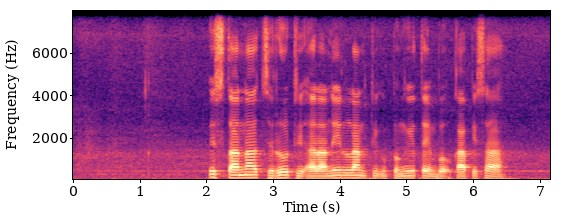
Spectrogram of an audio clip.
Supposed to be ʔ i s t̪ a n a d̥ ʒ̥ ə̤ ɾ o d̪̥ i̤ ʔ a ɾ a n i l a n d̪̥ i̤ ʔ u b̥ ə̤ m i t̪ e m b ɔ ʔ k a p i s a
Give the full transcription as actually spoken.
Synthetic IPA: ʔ i s t̪ a n a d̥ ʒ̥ ə̤ ɾ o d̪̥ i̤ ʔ a ɾ a n i l a n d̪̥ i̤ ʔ u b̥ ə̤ ŋ i t̪ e m b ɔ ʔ k a p i s a

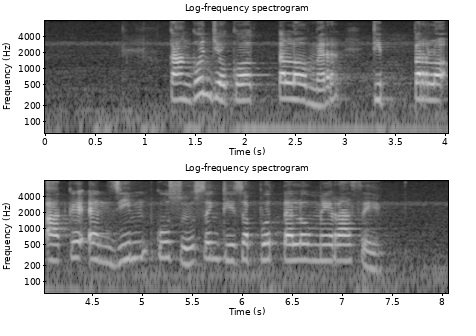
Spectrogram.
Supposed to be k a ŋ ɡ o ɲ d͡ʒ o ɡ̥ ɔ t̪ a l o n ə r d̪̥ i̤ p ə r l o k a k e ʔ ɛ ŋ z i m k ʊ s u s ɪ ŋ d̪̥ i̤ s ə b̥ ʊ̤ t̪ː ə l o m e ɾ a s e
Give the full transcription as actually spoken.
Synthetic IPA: k a ŋ ɡ o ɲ d͡ʒ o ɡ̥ ɔ t̪ ə l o m ə r d̪̥ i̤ p ə r l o ʔ a k e ʔ ɛ n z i m k u s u s ɪ ŋ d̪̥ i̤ s ə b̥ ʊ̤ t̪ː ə l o m e ɾ a s e

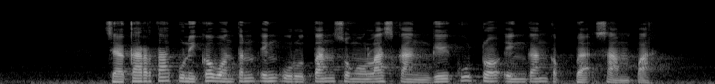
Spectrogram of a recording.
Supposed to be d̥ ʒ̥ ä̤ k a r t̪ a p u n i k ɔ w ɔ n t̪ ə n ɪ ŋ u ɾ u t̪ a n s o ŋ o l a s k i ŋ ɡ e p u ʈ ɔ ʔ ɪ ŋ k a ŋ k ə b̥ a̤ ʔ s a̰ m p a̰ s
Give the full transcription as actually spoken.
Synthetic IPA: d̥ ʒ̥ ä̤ k a r t̪ a p u n i k ɔ w ɔ n t̪ ə n ɪ ŋ u ɾ u t̪ a n s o ŋ o l a s k a ŋ ɡ e k u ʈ ɔ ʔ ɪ ŋ k a ŋ k ə b̥ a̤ ʔ s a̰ m p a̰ h

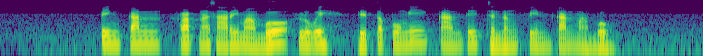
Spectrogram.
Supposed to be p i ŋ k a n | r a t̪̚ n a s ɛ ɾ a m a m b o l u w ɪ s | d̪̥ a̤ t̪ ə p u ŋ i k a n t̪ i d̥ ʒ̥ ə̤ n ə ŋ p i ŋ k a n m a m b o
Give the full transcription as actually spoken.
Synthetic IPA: p i ŋ k a n | r a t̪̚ n a s a ɾ i m a m b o l u w ɪ h | d̪̥ i̤ t̪ ə p u ŋ i k a n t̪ i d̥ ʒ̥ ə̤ n ə ŋ p i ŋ k a n m a m b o

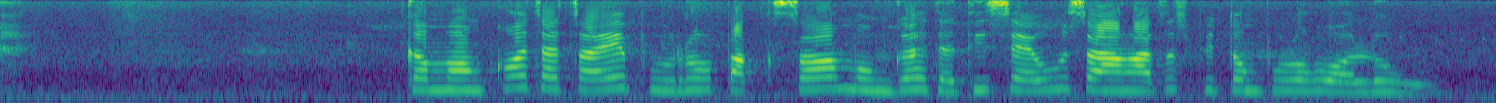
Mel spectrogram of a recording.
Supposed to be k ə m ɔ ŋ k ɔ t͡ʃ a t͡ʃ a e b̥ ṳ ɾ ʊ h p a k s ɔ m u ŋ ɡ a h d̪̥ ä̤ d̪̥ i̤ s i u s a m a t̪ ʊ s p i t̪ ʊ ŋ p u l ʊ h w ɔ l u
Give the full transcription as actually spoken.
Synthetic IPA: k ə m ɔ ŋ k ɔ t͡ʃ a t͡ʃ a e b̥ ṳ ɾ ʊ h p a k s ɔ m u ŋ ɡ a h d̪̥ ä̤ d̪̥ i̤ s e u s a ŋ a t̪ ʊ s p i t̪ ʊ ŋ p u l ʊ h w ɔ l u

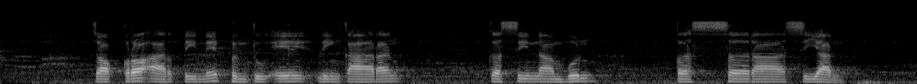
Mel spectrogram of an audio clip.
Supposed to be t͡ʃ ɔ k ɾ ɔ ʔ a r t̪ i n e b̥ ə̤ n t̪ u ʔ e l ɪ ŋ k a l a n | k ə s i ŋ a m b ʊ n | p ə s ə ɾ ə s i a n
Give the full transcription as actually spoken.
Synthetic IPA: t͡ʃ ɔ k ɾ ɔ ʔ a r t̪ i n e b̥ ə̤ n t̪ u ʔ e l i ŋ k a ɾ a n | k ə s i n a m b ʊ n | k ə s ə ɾ a s i a n

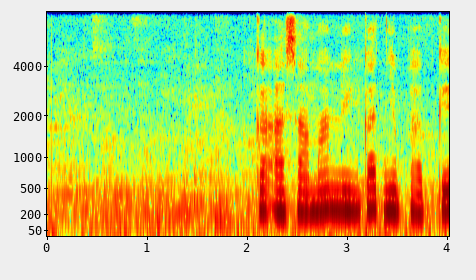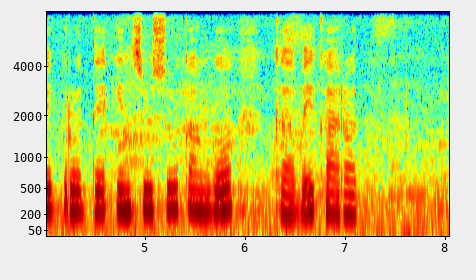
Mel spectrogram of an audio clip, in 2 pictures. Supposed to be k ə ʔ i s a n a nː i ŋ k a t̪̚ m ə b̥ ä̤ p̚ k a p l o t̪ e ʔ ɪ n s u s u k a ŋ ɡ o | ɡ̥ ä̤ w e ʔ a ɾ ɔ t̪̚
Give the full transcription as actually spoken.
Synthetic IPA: k ə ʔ a s a m a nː i ŋ k a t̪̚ ɲ ə b̥ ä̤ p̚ k e p ɾ o t̪ e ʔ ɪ n s u s u k a ŋ ɡ o | ɡ̥ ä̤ w e k a ɾ ɔ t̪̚

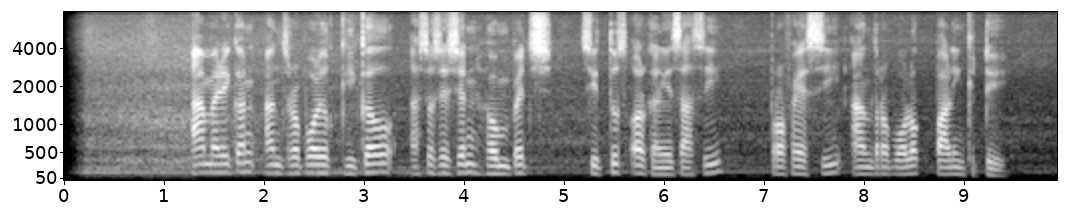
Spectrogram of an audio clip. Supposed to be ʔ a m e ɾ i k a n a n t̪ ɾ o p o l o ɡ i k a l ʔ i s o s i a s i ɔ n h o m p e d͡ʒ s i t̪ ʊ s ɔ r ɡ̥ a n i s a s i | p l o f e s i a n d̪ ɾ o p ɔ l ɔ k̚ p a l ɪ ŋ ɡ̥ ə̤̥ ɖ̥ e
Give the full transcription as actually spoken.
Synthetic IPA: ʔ a m e ɾ i k a n a n t̪ ɾ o p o l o ɡ i k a l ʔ a s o s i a s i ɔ n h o m p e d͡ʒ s i t̪ ʊ s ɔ r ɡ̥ a n i s a s i | p ɾ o f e s i a n t̪ ɾ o p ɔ l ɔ k̚ p a l ɪ ŋ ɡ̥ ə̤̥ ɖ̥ e

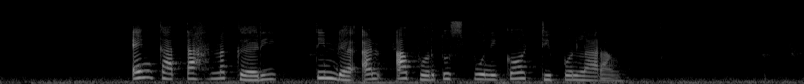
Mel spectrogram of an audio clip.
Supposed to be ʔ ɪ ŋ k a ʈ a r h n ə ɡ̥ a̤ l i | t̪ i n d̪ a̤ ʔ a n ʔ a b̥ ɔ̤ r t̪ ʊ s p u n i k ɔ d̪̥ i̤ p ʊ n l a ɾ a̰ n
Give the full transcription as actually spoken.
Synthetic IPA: ʔ ɪ ŋ k a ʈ a h n ə ɡ̥ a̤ ɾ i | t̪ i n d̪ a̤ ʔ a n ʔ a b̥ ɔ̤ r t̪ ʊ s p u n i k ɔ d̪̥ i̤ p ʊ n l a ɾ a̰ ŋ

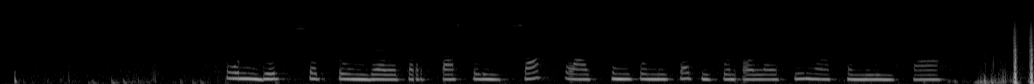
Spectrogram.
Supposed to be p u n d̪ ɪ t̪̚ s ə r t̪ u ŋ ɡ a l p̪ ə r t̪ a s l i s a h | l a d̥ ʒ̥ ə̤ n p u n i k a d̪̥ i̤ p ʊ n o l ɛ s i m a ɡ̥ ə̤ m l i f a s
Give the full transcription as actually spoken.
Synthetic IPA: p u n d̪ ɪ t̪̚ s ə t̪ u ŋ ɡ a l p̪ ə r t̪ a s l i s a h | l a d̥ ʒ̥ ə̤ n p u n i k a d̪̥ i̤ p ʊ n o l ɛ s i ŋ a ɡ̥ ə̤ m l i s a h

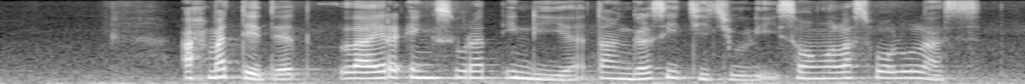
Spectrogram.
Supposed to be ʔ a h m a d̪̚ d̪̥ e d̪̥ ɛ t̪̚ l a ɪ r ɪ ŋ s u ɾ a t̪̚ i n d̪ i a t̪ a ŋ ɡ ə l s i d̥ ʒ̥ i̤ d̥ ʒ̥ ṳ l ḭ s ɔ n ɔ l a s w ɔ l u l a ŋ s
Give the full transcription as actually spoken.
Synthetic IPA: ʔ a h m a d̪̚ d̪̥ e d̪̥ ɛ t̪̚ l a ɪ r ɪ ŋ s u ɾ a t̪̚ i n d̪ i a t̪ a ŋ ɡ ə l s i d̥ ʒ̥ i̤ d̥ ʒ̥ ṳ l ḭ s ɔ ŋ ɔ l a s w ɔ l u l a s

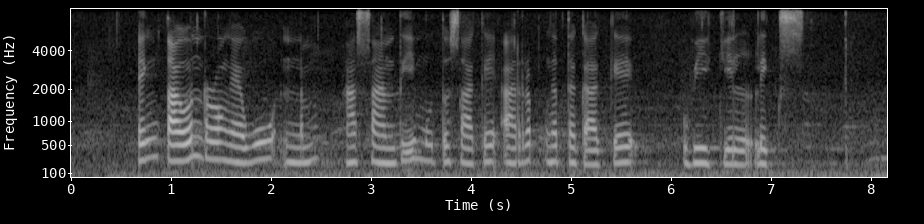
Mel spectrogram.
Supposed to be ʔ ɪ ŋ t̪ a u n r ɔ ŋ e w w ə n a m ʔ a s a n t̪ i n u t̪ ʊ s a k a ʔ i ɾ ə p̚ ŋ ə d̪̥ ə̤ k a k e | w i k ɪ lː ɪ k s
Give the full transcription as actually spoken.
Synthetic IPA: ʔ ɪ ŋ t̪ a ʊ n r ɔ ŋ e w u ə n ə m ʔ a s a n t̪ i m u t̪ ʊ s a k e ʔ a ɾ ə p̚ ŋ ə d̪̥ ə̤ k a k e | w i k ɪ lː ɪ k s

